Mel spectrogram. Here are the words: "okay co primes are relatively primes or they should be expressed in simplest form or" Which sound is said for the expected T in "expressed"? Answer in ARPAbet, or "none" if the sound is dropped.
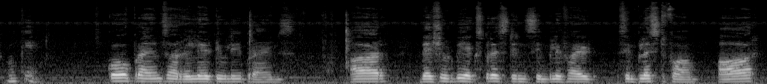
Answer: T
